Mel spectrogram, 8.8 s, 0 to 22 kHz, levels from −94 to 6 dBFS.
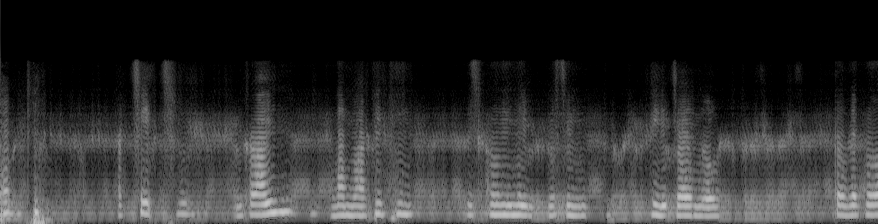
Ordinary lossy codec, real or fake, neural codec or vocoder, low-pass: none; fake; codec, 16 kHz, 0.5 kbps, FreqCodec, smaller model; 7.2 kHz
